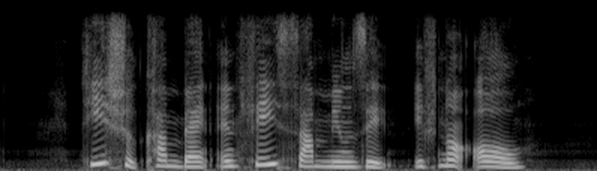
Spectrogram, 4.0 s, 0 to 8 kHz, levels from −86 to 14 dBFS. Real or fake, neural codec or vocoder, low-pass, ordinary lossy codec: fake; autoencoder, 22.05 kHz, a latent of 192 numbers a frame, VITS, trained on many speakers; 7.2 kHz; none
